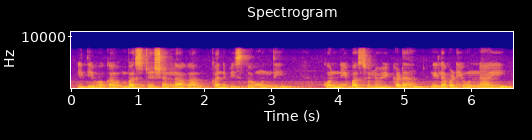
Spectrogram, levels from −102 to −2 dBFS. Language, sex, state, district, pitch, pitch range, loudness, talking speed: Telugu, female, Telangana, Mahabubabad, 200 Hz, 185-220 Hz, -15 LUFS, 110 wpm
